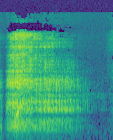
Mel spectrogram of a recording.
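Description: A tiger roar sound effect played through laptop speakers: one long, rough roar that fades away near the end.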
